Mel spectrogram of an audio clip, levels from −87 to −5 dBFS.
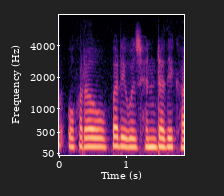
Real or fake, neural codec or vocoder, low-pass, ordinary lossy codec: fake; codec, 16 kHz, 0.5 kbps, X-Codec, WavLM features, trained on Multilingual LibriSpeech; 7.2 kHz; none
